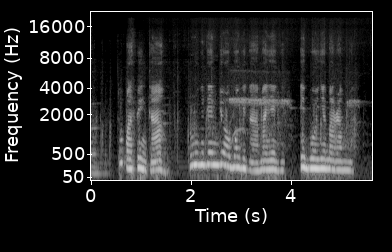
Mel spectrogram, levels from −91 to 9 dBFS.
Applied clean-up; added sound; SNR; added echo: neural mask model RNNoise.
